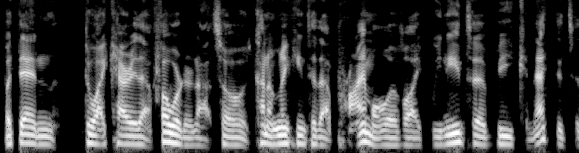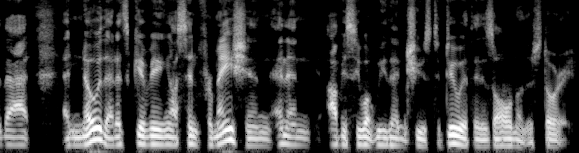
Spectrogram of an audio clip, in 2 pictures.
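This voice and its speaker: A man from New York co-hosts a podcast in a relaxed, conversational way. His voice is fairly low and the recording is dry and close, and he often tags his points with "right?" and "you know". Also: fairly quick, dry recording. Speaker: podcast co-host, men's work coach. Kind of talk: casual conversation.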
